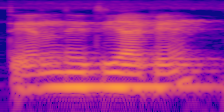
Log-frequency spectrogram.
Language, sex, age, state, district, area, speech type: Assamese, male, 30-45, Assam, Sivasagar, urban, spontaneous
